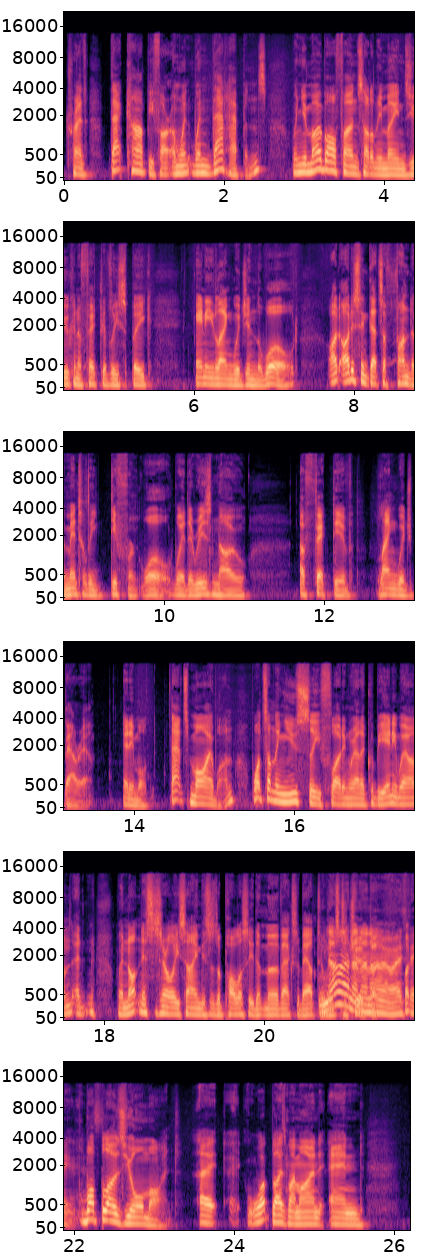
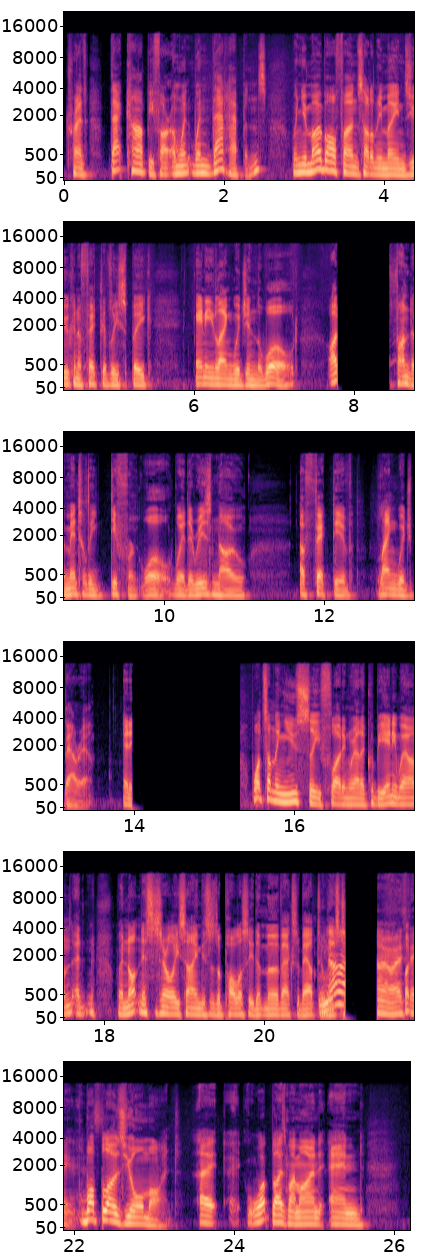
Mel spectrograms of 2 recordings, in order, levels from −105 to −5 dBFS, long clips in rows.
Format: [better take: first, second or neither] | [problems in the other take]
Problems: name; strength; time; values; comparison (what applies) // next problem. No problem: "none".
first | audio cutting out; at 8 s for 0.5 s, at 14 s for 1.5 s and at 21 s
